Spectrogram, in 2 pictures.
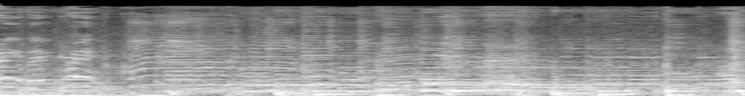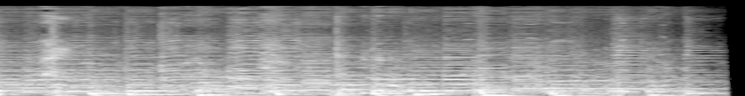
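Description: Live blues band playing in a rhythmic groove. It stops abruptly near the end.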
